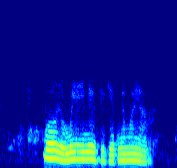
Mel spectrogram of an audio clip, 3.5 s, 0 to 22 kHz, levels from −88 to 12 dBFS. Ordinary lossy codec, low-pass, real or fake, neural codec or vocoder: Opus, 16 kbps; 3.6 kHz; real; none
